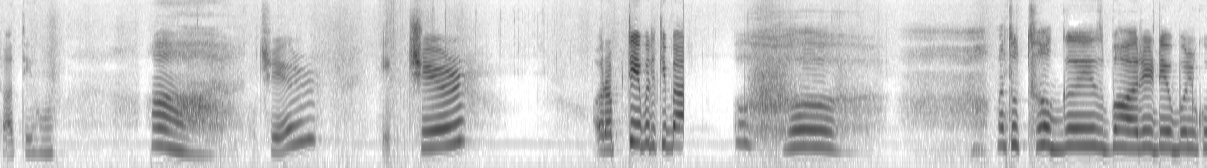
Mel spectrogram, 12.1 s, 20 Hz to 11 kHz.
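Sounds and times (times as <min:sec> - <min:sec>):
girl humming: 0:01.5 - 0:02.4, 0:07.4 - 0:08.8.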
